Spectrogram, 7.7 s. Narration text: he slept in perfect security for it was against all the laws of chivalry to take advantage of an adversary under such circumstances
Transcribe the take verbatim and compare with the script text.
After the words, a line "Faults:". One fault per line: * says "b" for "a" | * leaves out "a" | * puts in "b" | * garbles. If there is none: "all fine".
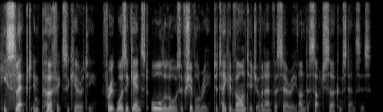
he slept in perfect security for it was against all the laws of chivalry to take advantage of an adversary under such circumstances
Faults:
all fine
